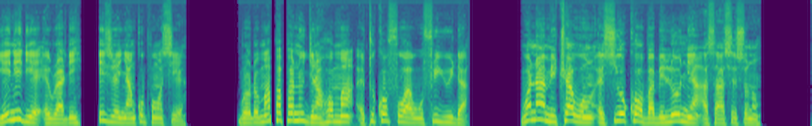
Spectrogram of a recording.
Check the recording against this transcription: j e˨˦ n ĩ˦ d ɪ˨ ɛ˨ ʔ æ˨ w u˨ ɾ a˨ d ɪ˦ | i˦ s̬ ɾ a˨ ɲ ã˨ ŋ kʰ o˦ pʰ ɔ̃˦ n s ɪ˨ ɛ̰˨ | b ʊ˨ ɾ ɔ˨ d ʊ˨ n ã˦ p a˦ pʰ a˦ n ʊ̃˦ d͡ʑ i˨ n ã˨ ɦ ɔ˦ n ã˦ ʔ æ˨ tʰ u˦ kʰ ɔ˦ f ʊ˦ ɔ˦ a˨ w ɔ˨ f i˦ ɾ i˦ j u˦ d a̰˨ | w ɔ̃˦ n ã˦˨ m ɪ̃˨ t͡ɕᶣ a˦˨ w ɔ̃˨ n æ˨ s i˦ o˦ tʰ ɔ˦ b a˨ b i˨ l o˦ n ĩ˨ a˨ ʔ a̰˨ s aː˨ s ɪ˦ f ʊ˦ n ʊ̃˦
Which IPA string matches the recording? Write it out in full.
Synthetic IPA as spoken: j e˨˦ n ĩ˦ d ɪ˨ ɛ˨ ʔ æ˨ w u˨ ɾ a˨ d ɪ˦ | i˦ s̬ ɾ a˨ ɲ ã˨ ŋ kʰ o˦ pʰ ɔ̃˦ n s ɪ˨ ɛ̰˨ | b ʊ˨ ɾ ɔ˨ d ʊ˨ m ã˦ p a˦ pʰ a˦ n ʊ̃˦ d͡ʑ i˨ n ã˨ ɦ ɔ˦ m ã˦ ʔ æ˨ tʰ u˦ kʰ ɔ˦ f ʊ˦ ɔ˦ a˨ w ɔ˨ f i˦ ɾ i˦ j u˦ d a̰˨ | w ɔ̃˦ n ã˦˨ m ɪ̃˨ t͡ɕᶣ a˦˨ w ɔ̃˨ n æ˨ s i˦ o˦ kʰ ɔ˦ b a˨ b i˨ l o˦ n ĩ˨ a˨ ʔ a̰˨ s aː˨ s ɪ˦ s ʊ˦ n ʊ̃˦

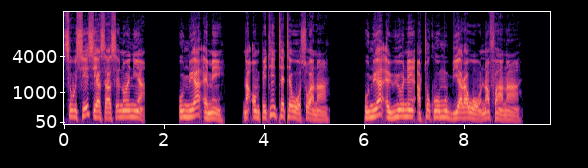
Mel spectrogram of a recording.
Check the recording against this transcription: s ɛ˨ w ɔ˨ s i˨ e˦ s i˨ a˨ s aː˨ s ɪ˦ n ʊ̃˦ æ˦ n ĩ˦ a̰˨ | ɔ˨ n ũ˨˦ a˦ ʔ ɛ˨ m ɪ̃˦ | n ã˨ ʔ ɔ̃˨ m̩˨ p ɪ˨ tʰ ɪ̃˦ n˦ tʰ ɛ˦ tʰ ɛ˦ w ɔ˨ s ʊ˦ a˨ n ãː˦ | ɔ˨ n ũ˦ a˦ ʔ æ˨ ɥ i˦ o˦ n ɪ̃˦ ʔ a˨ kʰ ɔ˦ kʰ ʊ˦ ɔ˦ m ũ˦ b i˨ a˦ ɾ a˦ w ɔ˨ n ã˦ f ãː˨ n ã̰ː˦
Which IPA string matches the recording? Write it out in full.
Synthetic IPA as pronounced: s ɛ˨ w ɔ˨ s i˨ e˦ s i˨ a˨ s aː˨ s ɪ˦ n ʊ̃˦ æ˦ n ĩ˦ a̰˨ | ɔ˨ n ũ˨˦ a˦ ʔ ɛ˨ m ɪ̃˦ | n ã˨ ʔ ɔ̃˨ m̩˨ p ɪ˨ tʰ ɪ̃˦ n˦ tʰ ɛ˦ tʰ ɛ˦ w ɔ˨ s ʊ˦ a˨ n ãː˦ | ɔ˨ n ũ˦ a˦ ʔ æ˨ ɥ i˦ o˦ n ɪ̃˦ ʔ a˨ tʰ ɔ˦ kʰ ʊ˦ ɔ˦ m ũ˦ b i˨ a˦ ɾ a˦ w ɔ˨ n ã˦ f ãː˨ n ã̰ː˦

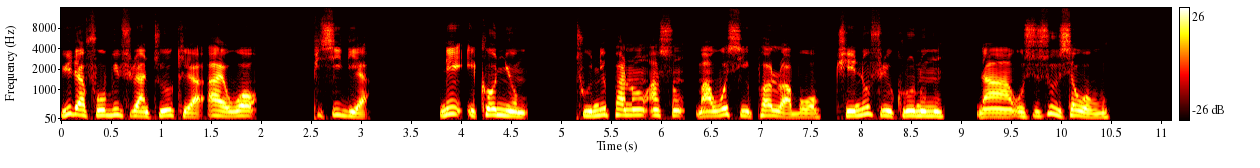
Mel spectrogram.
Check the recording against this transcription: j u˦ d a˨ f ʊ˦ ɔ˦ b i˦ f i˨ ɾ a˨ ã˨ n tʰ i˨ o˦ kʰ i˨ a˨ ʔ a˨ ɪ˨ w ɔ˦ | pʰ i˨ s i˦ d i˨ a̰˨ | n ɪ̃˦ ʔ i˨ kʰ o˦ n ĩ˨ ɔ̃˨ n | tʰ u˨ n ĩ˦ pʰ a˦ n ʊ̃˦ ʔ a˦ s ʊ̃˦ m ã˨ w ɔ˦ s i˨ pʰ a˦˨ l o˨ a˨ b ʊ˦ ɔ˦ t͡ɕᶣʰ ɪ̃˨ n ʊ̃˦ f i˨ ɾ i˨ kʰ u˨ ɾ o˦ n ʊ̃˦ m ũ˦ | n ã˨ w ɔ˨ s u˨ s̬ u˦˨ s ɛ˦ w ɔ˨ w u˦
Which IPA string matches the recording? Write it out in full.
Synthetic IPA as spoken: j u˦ d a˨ f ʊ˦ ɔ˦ b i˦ f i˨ ɾ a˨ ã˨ n tʰ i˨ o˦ kʰ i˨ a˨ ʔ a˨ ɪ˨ w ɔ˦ | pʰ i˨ s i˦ d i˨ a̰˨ | n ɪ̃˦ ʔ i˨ kʰ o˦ n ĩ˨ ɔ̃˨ m | tʰ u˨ n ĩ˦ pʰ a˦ n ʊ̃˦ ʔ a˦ s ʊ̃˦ m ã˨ w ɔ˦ s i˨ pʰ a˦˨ l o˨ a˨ b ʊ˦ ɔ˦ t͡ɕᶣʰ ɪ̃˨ n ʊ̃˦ f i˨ ɾ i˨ kʰ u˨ ɾ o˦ n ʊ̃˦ m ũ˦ | n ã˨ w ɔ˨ s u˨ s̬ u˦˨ s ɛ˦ w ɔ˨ w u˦

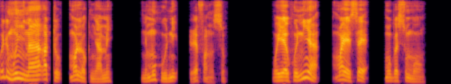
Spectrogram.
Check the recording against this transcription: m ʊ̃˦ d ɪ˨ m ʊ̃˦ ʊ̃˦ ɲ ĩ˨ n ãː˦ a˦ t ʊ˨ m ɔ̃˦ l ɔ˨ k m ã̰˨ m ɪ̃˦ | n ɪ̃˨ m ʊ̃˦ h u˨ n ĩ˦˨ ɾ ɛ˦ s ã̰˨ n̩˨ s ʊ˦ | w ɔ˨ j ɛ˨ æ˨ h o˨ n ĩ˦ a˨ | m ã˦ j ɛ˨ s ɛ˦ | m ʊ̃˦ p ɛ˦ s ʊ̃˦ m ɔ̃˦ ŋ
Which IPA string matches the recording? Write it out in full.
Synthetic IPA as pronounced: m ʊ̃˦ d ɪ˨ m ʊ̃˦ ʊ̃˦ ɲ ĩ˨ n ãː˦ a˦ t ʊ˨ m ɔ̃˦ l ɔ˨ k ɲ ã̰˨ m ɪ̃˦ | n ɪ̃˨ m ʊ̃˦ h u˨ n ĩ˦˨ ɾ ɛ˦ f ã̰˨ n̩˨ s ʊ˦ | w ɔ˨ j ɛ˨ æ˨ h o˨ n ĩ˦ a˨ | m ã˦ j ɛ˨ s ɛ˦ | m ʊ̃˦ b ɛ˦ s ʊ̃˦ m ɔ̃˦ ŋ

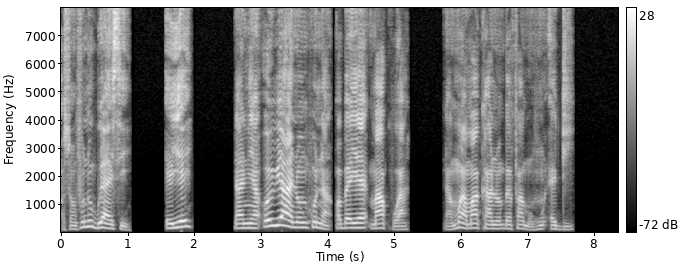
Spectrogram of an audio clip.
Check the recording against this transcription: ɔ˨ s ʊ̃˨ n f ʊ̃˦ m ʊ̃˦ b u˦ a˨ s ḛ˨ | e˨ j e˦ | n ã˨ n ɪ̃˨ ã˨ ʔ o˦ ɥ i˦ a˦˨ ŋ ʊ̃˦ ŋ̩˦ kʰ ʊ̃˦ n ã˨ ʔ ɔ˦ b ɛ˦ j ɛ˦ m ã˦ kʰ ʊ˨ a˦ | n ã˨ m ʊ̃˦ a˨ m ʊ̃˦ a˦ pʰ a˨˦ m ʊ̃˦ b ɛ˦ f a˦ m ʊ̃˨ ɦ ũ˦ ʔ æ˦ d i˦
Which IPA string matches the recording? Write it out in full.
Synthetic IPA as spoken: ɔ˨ s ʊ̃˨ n f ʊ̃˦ n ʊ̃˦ b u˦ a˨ s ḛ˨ | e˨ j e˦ | n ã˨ n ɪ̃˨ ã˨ ʔ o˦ ɥ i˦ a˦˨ n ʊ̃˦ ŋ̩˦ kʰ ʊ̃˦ n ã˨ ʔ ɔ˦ b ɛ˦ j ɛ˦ m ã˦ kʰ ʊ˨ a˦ | n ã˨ m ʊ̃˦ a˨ m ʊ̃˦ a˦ kʰ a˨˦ n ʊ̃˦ b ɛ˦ f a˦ m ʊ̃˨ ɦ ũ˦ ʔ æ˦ d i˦

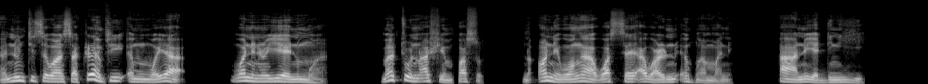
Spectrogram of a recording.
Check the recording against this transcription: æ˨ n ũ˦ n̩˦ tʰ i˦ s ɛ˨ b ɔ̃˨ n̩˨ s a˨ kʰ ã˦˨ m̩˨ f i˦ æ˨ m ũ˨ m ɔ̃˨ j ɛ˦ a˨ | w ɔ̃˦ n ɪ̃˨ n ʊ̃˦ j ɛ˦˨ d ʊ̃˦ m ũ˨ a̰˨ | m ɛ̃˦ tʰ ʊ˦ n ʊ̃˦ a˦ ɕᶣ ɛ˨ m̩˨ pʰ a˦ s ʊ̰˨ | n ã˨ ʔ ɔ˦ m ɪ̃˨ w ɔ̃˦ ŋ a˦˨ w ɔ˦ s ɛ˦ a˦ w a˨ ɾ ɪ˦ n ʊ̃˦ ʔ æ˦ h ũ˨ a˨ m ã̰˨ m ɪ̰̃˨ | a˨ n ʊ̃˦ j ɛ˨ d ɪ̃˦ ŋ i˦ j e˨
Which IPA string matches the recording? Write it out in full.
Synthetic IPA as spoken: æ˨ n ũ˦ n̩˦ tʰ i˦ s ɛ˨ w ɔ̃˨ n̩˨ s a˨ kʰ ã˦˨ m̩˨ f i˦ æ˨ m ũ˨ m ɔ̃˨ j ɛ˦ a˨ | w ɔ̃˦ n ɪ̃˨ n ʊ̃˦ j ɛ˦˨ n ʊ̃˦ m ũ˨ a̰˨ | m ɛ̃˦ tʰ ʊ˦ n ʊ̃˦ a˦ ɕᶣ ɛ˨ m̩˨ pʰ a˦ s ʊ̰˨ | n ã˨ ʔ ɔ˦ n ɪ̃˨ w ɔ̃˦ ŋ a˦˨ w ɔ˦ s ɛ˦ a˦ w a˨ ɾ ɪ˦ n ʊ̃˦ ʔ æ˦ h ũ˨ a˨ m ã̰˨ n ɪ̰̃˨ | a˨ n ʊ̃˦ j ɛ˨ d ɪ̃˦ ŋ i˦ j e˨

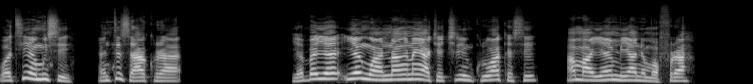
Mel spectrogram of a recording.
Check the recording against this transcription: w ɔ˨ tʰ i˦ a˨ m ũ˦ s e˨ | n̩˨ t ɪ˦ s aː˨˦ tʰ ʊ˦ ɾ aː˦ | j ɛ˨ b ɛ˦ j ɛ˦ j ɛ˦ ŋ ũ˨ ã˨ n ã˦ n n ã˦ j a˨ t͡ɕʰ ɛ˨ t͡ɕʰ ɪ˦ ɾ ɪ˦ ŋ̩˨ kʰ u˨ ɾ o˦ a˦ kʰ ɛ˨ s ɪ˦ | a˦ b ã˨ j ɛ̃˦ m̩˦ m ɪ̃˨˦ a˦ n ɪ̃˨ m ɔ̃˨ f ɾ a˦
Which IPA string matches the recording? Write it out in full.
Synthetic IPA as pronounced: w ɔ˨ tʰ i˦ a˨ m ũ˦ s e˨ | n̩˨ t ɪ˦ s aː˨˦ kʰ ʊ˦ ɾ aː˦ | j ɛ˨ b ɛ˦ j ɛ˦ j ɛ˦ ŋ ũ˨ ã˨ n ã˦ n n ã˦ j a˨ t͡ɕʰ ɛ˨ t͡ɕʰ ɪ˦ ɾ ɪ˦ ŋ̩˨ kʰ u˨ ɾ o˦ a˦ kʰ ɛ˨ s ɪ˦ | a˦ m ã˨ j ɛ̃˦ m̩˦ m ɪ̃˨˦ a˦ n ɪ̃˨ m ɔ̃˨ f ɾ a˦

